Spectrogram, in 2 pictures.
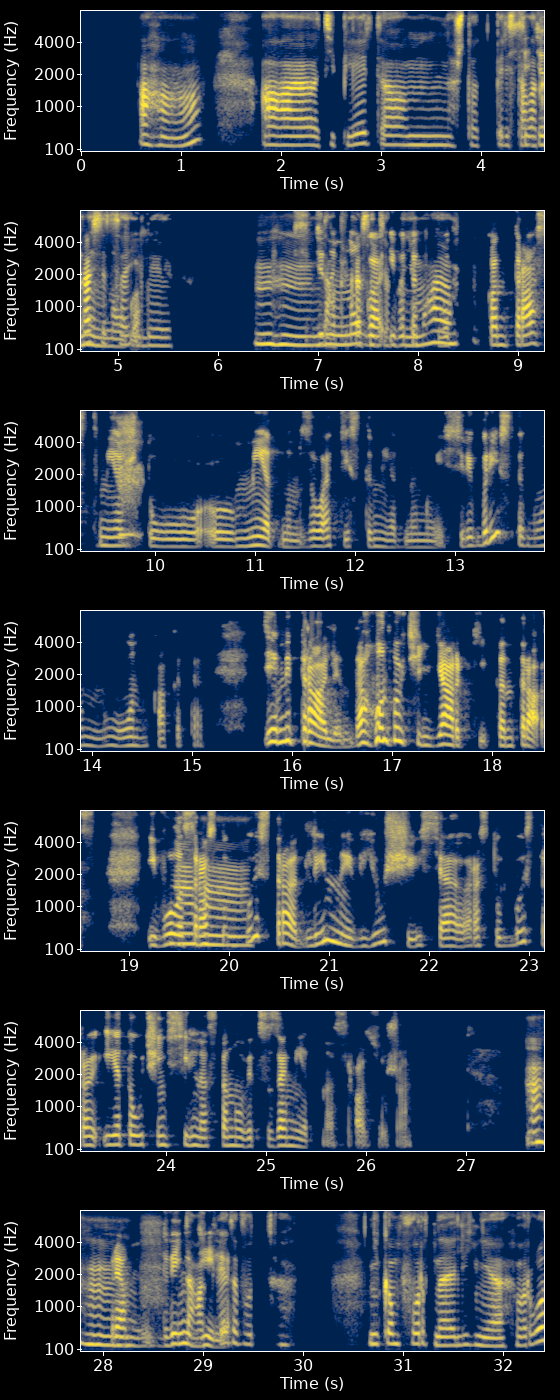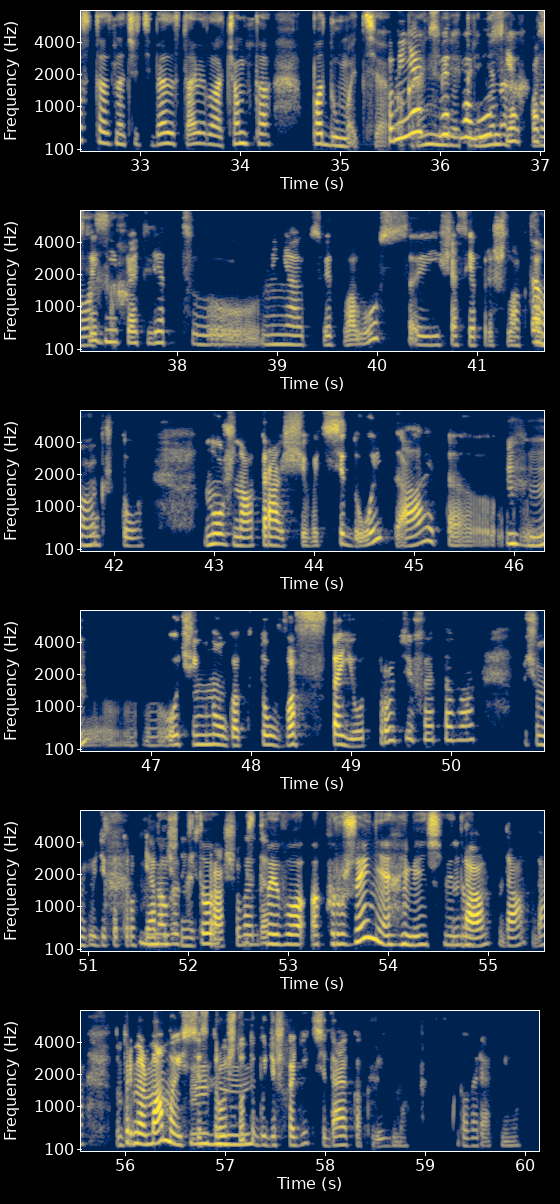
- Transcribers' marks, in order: tapping; laughing while speaking: "он очень"; stressed: "восстает"; chuckle; other background noise
- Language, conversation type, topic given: Russian, podcast, Что обычно вдохновляет вас на смену внешности и обновление гардероба?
